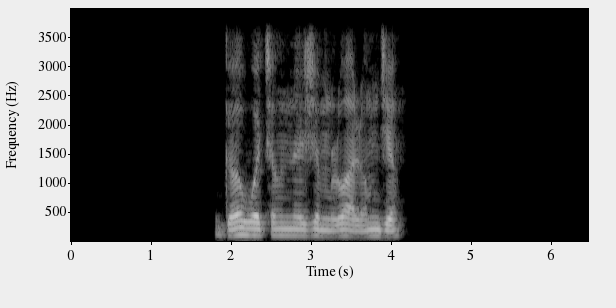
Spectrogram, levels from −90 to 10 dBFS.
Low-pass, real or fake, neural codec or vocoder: 3.6 kHz; real; none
